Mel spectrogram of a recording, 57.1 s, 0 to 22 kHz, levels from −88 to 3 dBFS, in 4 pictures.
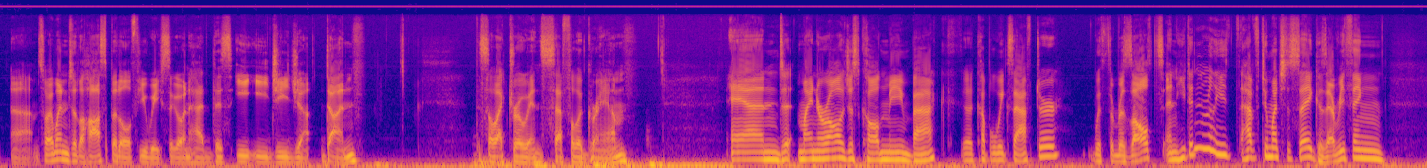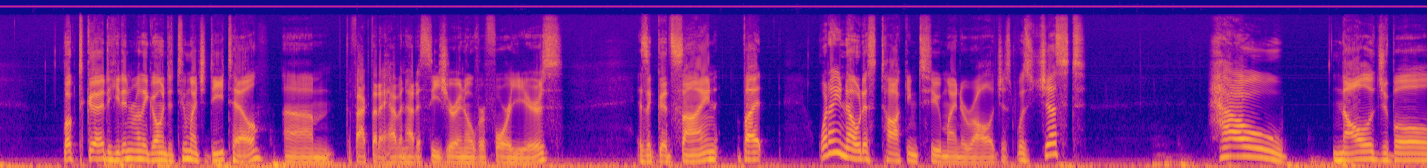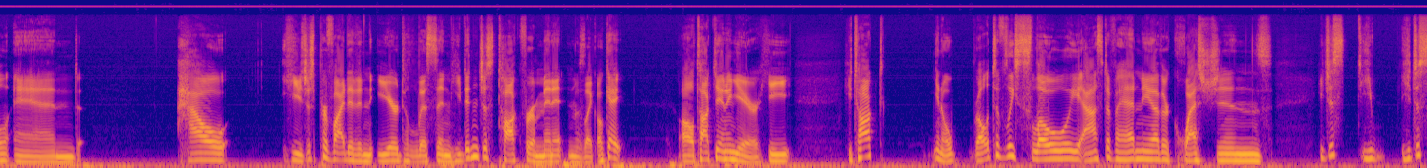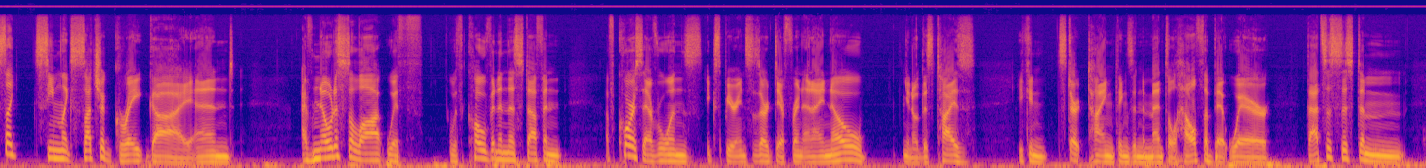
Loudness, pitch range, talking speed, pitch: -18 LUFS, 90-140 Hz, 185 wpm, 110 Hz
